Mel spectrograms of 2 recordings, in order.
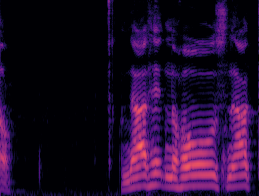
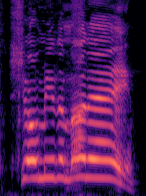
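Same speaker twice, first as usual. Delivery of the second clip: shout; 8 semitones higher, 8 dB louder than usual. Acted.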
